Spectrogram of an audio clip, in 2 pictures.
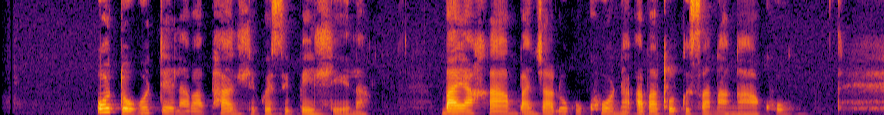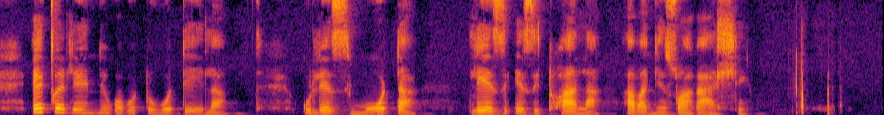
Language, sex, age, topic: North Ndebele, female, 25-35, health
